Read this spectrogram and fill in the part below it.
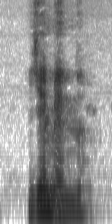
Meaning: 1. Yemen (a country in West Asia in the Middle East) 2. Yemen (a region in the southern Arabian Peninsula; the Arabia Felix)
- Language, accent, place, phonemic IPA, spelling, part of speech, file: French, France, Paris, /je.mɛn/, Yémen, proper noun, LL-Q150 (fra)-Yémen.wav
